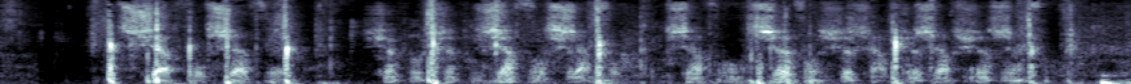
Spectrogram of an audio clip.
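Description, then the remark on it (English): A deck of cards being shuffled: a quick, uneven run of crisp, papery slaps and flicks that keeps going for about five seconds after a brief silence. “Shuffle.”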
